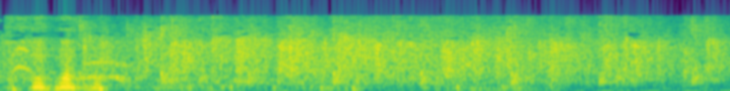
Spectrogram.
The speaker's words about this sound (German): Ich finde, das hat doch einen kleinen Applaus verdient, oder?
